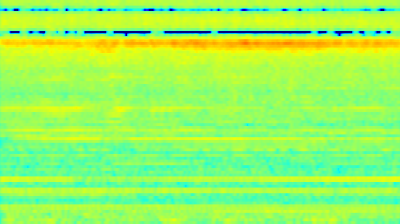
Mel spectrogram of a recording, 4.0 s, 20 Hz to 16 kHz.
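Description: Tormach 1100MX CNC mill running a finishing contour pass under flood coolant: a steady machine hum with several constant tones over the hiss of the coolant.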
